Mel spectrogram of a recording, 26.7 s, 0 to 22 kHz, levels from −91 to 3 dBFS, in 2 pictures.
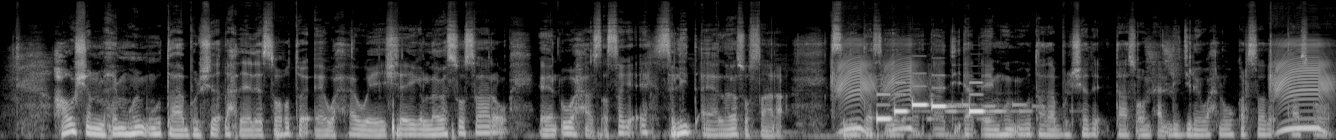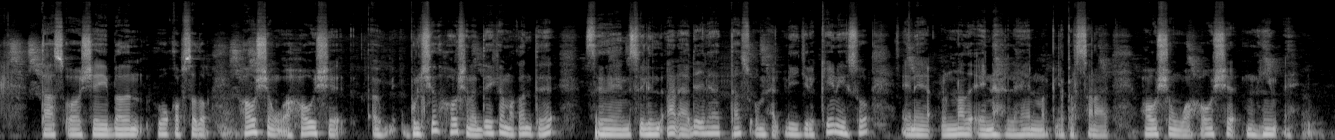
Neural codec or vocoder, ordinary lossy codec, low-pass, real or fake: none; none; none; real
